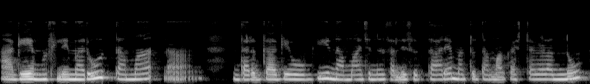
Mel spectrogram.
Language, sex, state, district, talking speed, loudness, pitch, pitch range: Kannada, female, Karnataka, Raichur, 100 wpm, -17 LUFS, 235 Hz, 230-255 Hz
